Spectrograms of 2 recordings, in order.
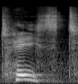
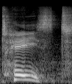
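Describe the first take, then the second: No difference in how they are said.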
